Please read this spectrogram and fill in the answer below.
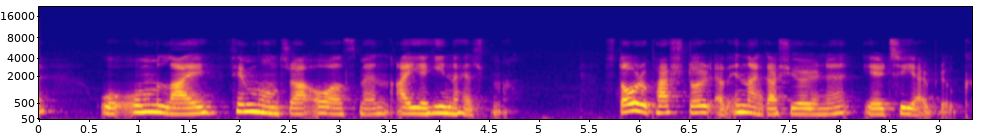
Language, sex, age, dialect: Faroese, female, 36-60, Suðuroy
